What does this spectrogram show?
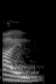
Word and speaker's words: isle: That इज the emerald आइल। ठीक है, ये तो ऐसे तो ISLE इसकी स्पेलिंग है, मगर एस यहाँ पे साइलेंट रहते हैं और इसको आइल बोलते हैं।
